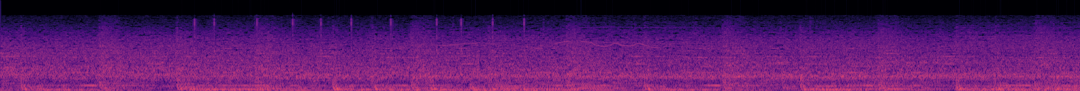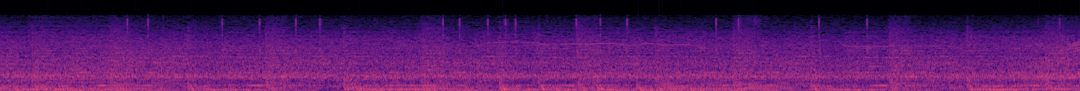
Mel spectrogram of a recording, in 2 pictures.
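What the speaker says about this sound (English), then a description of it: "It's early, but this crowd is fired up. Listen to this noise here." A packed stadium crowd in a college football video game roars in a dense, continuous wash of cheering and noise, steady and loud throughout with no voices standing out.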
